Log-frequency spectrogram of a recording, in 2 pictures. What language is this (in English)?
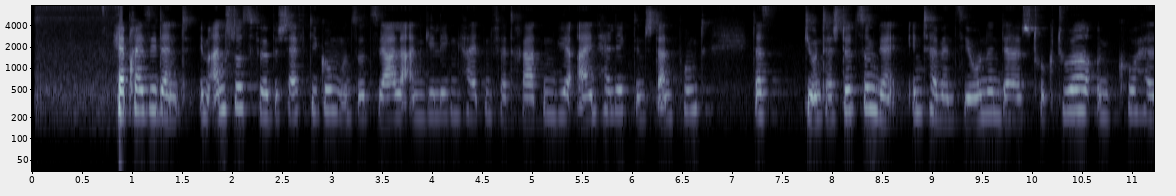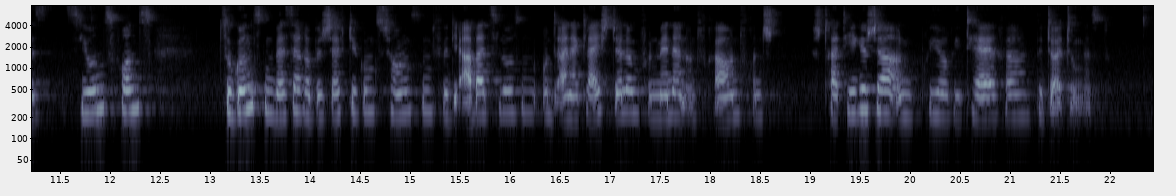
German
